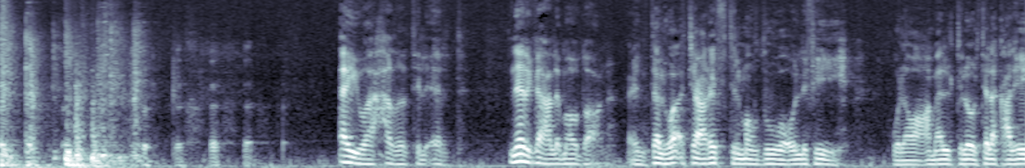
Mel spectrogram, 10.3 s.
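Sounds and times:
door being shut in an Arabic radio drama: 0:00.0 - 0:01.5
speech: 0:03.4 - 0:10.2.

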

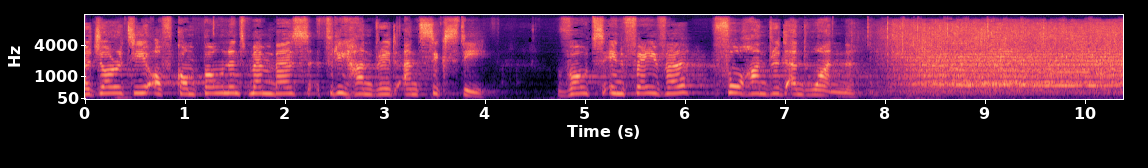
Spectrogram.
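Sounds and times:
speech: 0:00.0 - 0:04.1, 0:04.7 - 0:08.4
applause in parliament after Ursula von der Leyen re-elected: 0:07.8 - 0:10.3.

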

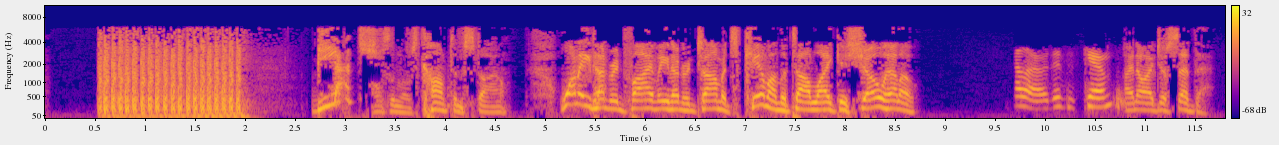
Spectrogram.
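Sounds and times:
machine gun fire sound effect: 0:00.5 - 0:02.4
speech: 0:02.7 - 0:08.8, 0:09.7 - 0:11.7.

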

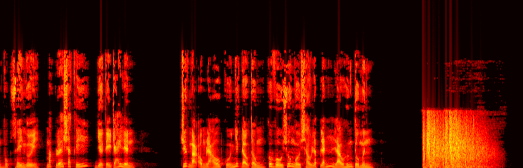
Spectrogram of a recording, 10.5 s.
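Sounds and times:
speech: 0:00.0 - 0:02.8, 0:03.6 - 0:07.6
deafening explosion sound effect: 0:08.5 - 0:10.1.

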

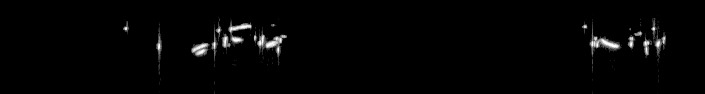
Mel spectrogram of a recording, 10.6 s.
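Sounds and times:
European goldfinch singing: 0:02.9 - 0:04.3, 0:08.7 - 0:10.0.

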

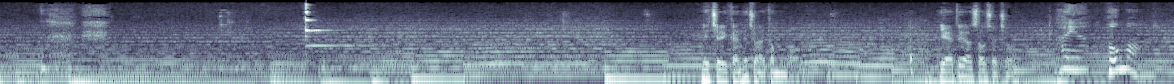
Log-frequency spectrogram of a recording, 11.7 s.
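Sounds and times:
steady sustained music with slowly shifting notes: 0:00.0 - 0:11.7
glasses clinking in a toast to the future: 0:03.1 - 0:04.0
speech: 0:07.0 - 0:08.3, 0:09.4 - 0:11.4.

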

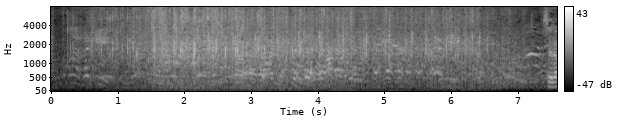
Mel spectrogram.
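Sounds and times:
studio applause: 0:00.2 - 0:07.0
laughter: 0:01.9 - 0:06.6.

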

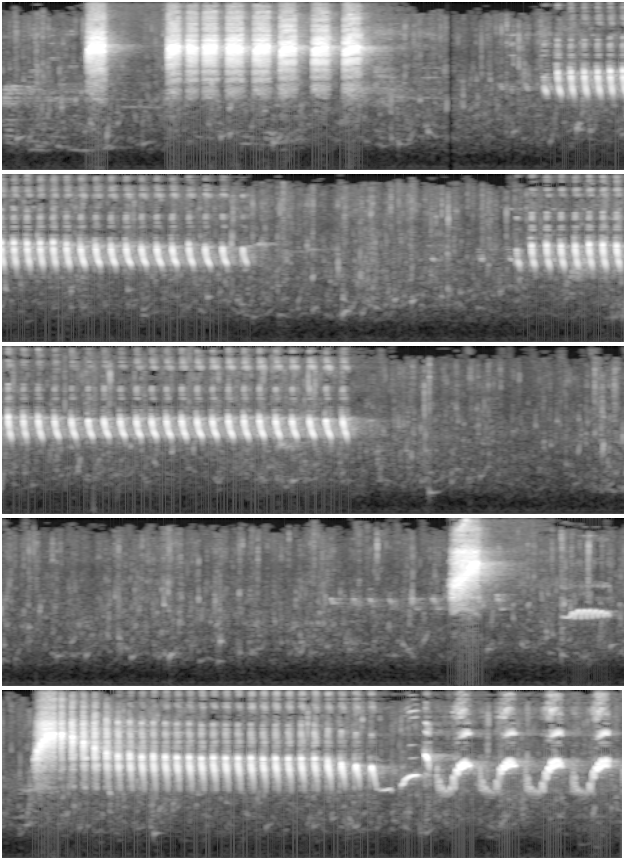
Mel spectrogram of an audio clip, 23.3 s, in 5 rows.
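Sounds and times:
kapas tembak song with rapid chirps: 0:00.6 - 0:02.9, 0:04.0 - 0:06.7, 0:08.5 - 0:12.0, 0:16.4 - 0:23.2.

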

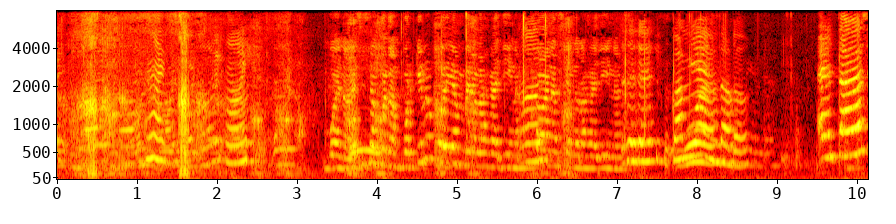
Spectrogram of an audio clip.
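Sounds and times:
children imitating pigs oinking: 0:00.0 - 0:04.2
children chattering: 0:00.0 - 0:10.1
speech: 0:02.2 - 0:08.8, 0:09.6 - 0:10.1.

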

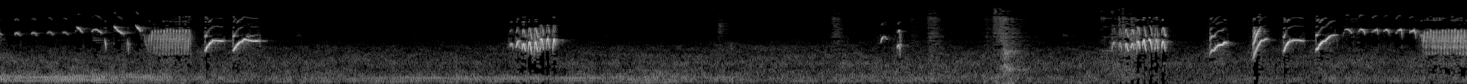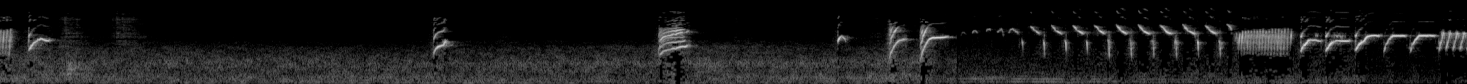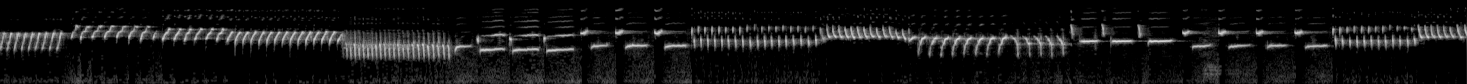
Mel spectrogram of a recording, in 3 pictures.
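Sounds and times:
domestic canary singing trills and whistles: 0:00.0 - 0:02.7, 0:05.1 - 0:05.7, 0:11.1 - 0:15.3, 0:23.0 - 0:43.9.

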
